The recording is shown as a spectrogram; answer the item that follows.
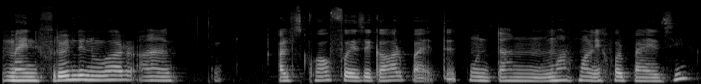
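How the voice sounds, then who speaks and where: A woman from Afghanistan telling her plans in halting German, pausing often to search for words. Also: fairly low pitch, level tone, mellow. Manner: hesitant, searching for words with many pauses. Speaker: interviewee. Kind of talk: halting personal account in learner German.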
